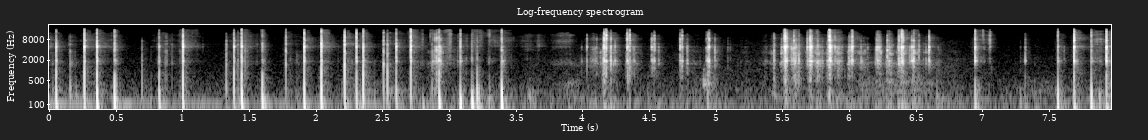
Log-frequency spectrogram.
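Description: A full plastic cup of wooden toothpicks, held in one hand, has fingernails raked across the wooden toothpick ends. It makes quiet, bright, clicky scratching: rapid dry ticks come in bursts and dense clusters, separated by short pauses. Each tick cuts off almost instantly with no ring.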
